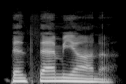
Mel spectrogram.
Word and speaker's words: benthamiana: the koshiyama no koshiyana nicotiana yeah that's it benthamiana i should look at it while i'm trying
